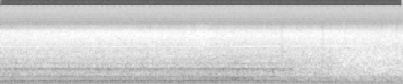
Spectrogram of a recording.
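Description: A vacuum cleaner hums steadily as it sucks over carpet.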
